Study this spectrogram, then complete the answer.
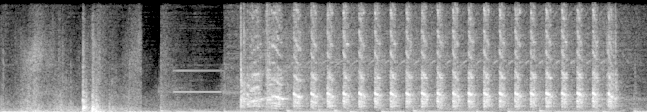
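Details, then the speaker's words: Honda Civic hatchback, parked but said to have run when parked, oil and coolant OK: starter spins the engine at about three pulses a second for four seconds without catching; cranks but won't start, with fuel and spark still to be checked. "got nothing all right um let's just start checking if there's Fuel and Spark and all that stuff"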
